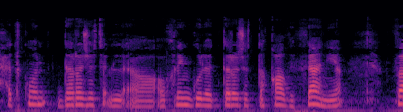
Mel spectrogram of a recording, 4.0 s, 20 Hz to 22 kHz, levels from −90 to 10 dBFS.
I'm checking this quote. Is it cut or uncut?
cut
